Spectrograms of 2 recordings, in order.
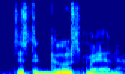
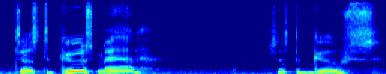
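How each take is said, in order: First: Low plea. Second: High, soft little voice; small pitched-up protest; meek plea. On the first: Same plea again, dropped low. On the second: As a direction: plead innocence in a tiny high voice. Pleading innocence as the goose. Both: Pretend.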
